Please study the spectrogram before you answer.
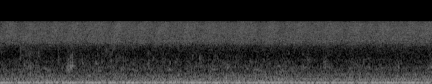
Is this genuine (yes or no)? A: yes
